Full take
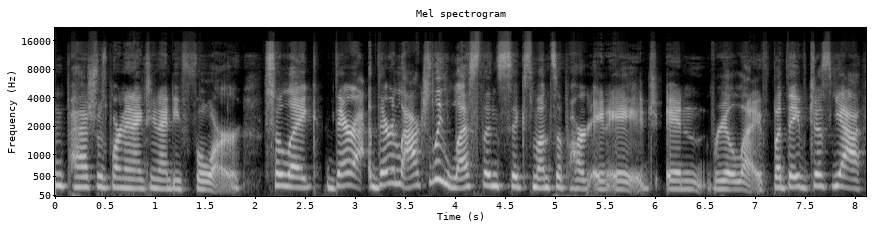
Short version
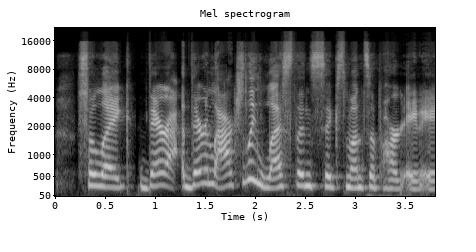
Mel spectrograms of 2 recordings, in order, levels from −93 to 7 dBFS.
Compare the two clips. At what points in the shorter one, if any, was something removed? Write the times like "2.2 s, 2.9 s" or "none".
none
